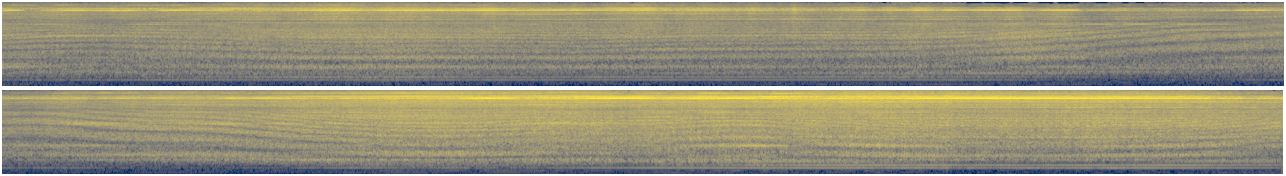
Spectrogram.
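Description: A model helicopter's motor whines steadily overhead, rising and falling in pitch as it flies past.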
